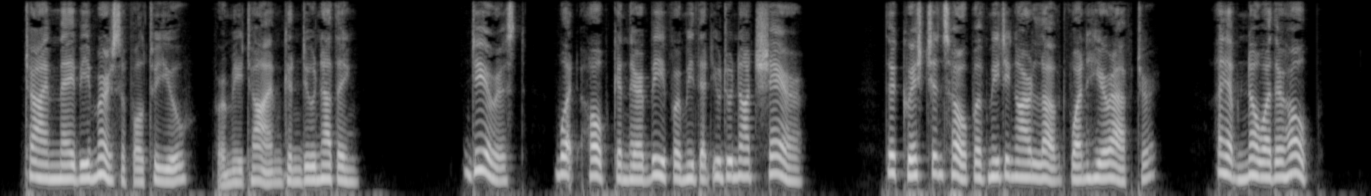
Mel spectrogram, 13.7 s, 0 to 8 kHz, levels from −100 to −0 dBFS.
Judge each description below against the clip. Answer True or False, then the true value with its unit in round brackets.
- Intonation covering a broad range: False (4.1 semitones)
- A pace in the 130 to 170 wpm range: False (180 wpm)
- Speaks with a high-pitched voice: False (180 Hz)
